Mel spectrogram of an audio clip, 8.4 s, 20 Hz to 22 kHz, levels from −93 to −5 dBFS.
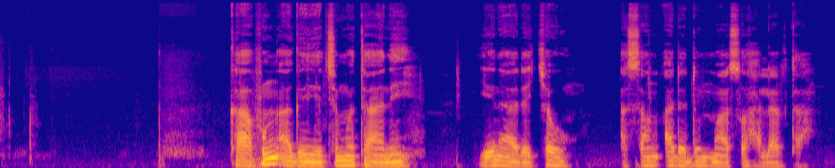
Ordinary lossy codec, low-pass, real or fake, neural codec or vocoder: none; none; real; none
